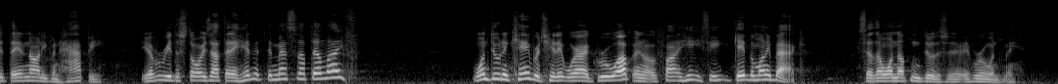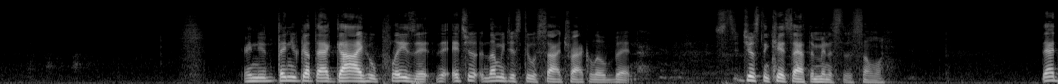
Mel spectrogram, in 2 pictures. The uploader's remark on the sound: This sermon was preached at Restoration Road as a part of an Advent series.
